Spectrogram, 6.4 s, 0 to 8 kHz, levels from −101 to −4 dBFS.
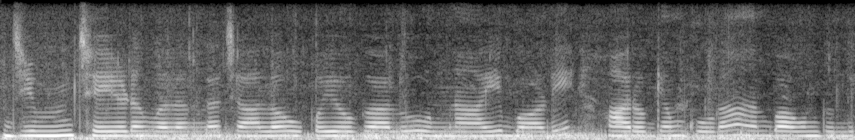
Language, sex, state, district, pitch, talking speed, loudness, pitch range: Telugu, female, Andhra Pradesh, Chittoor, 260 Hz, 85 wpm, -14 LUFS, 255-265 Hz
